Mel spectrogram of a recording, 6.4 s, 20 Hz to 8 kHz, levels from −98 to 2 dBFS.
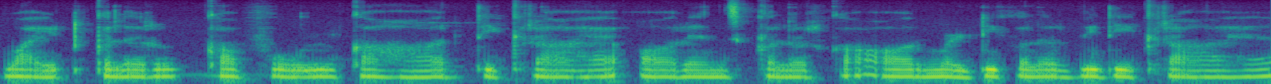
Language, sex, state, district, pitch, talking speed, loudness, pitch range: Hindi, female, Bihar, Vaishali, 200 Hz, 180 wpm, -19 LUFS, 195-205 Hz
